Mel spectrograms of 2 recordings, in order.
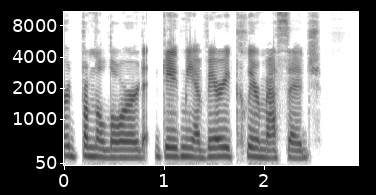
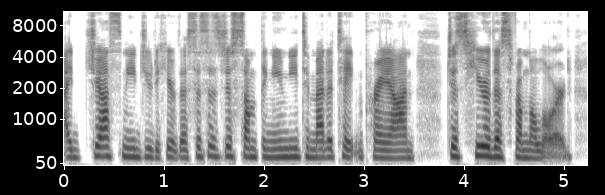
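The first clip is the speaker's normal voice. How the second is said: put-on emotional, almost teary voice. Retelling what a woman said the third time, imitating her almost teary plea. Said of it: "she was almost teary-eyed".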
